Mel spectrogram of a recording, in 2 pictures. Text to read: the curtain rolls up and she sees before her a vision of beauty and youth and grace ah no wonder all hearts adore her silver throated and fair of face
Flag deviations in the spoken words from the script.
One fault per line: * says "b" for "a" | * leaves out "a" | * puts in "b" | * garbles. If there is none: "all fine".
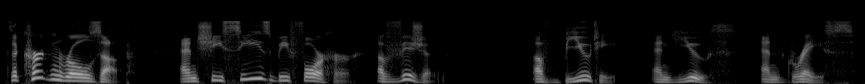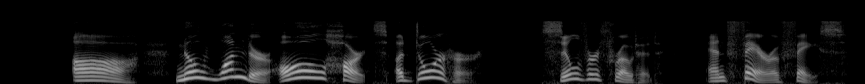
all fine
